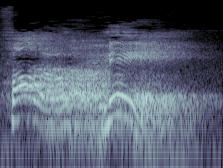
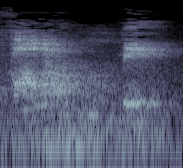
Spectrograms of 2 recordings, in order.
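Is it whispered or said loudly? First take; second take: loudly; whispered. First: It is said loudly. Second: It is whispered softly.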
